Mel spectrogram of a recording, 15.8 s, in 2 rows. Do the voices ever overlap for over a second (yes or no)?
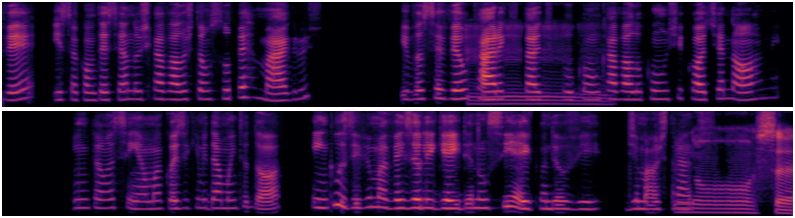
yes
